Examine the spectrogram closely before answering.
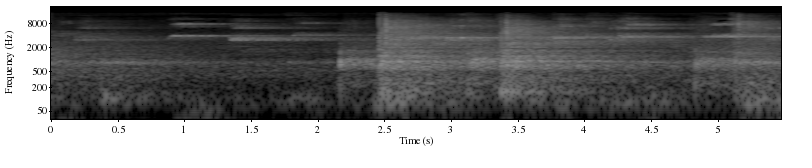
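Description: Racquetball doubles rally on a hardwood court. Short squeaks of sneakers come first, then from about two seconds in the ball strikes racquets and the front wall with about three sharp cracks.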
